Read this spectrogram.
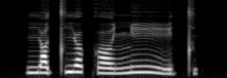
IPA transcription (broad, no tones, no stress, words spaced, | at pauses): jɑtʲjʌkʌː ɲiːtʲ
